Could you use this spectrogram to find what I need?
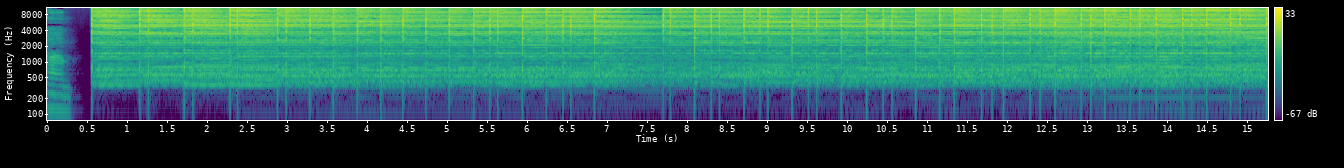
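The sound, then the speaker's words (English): A 1976 2002-model 20-inch flat ride cymbal played in a steady, continuous pattern, each crisp stick hit riding over a bright, sustained metallic wash that stays loud and even throughout. “This is a 2002 20-inch flat ride.”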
